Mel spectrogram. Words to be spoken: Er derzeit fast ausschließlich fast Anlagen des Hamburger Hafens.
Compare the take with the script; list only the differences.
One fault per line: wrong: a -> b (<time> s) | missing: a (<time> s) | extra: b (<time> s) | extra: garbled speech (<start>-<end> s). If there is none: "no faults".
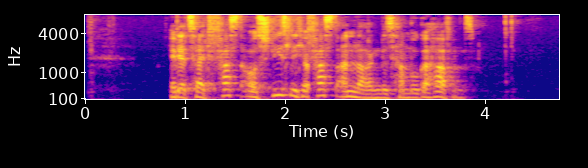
no faults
